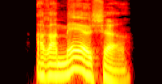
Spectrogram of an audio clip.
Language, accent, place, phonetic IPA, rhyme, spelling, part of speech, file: German, Germany, Berlin, [aʁaˈmɛːɪʃɐ], -ɛːɪʃɐ, aramäischer, adjective, De-aramäischer.ogg
- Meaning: inflection of aramäisch: 1. strong/mixed nominative masculine singular 2. strong genitive/dative feminine singular 3. strong genitive plural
